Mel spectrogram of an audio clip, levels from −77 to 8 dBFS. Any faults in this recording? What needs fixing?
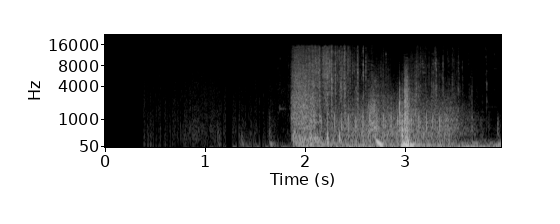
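A digital gain stage on the opening fade-in kept too few bits and applied no dither, which fits a path running at only 9 bits. The result is truncation distortion on the fade from 0.0 to 2.4 s, worst between 0.0 and 2.09 s. While the level is low, the waveform collapses into a handful of square steps, so the rising sound comes through gritty until the fade-in finishes at 2.4 s.

To prevent it, apply fades at full internal resolution and add dither whenever the word length is reduced.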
